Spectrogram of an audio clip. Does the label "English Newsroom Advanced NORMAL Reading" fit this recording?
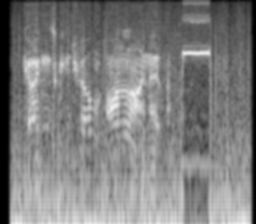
No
